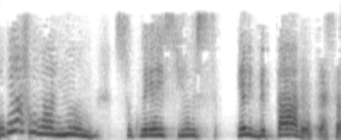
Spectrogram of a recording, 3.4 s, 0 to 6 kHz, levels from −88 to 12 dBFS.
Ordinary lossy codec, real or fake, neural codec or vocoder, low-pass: MP3, 24 kbps; fake; codec, 16 kHz, 0.5 kbps, FreqCodec, smaller model; 5.4 kHz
